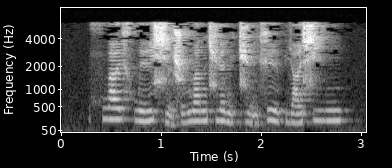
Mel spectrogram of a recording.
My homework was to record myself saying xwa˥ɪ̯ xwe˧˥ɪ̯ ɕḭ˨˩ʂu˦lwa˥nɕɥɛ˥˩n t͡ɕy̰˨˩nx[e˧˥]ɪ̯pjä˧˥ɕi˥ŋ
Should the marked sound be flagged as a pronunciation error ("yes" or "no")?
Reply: yes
